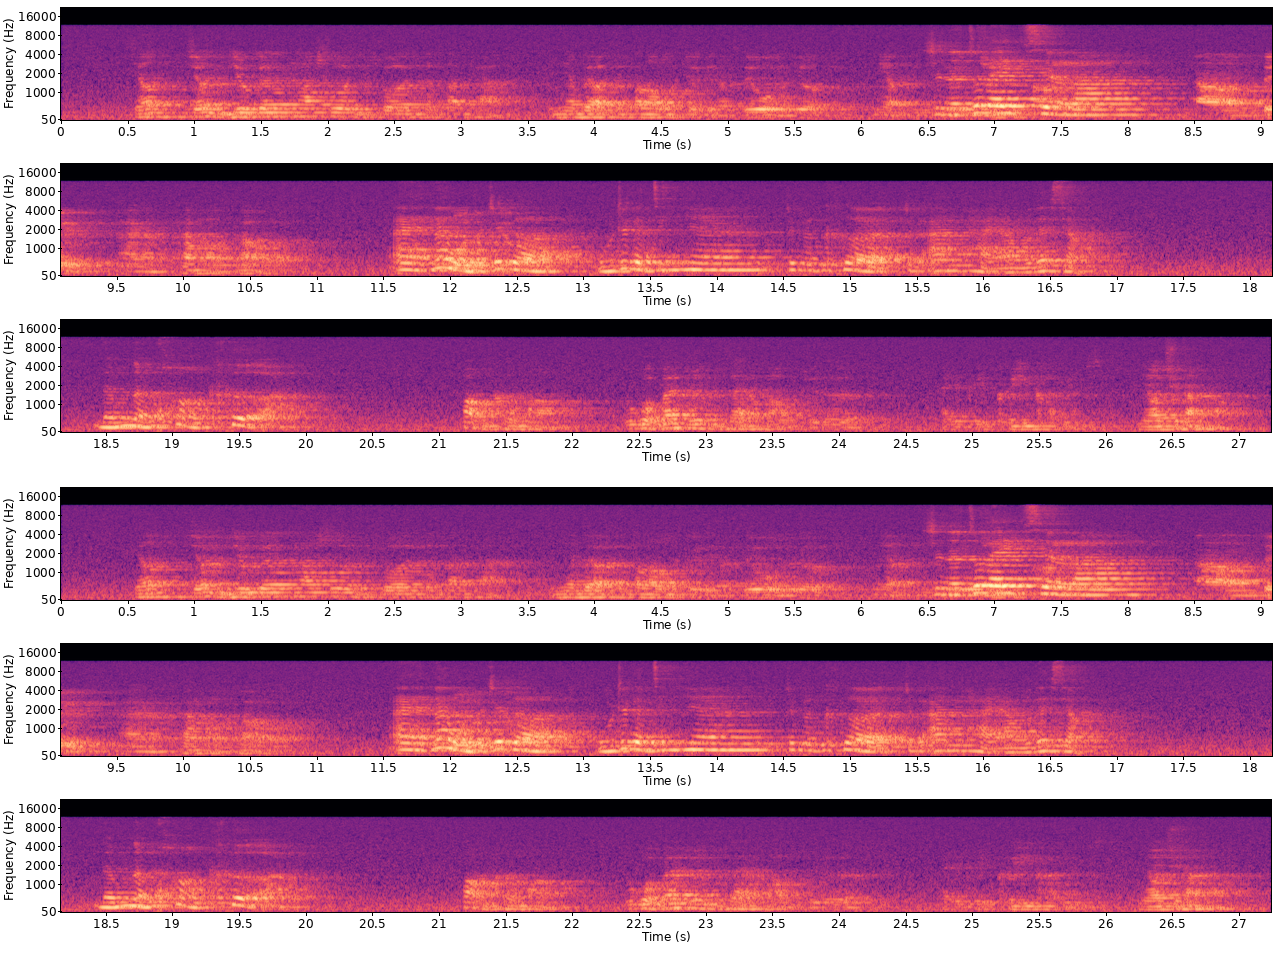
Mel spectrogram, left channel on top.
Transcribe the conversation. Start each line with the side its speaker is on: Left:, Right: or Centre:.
Left: 行行，你就跟他说，你说你的饭卡今天不小心放到我这里了，所以我们就你要你你们去食堂
Centre: 只能坐在一起啦。
Left: 啊，对，哎呀，太好了太好了，
Centre: 哎，那我们这个，
Left: 我都没有
Centre: 我们这个今天这个课这个安排啊，我在想能不能旷课啊？
Left: 旷课吗？如果班主任不在的话，我觉得还是可以可以考虑一下。你要去哪儿吗？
